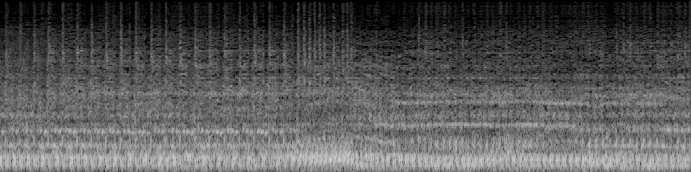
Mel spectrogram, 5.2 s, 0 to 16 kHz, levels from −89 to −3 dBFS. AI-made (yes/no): no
